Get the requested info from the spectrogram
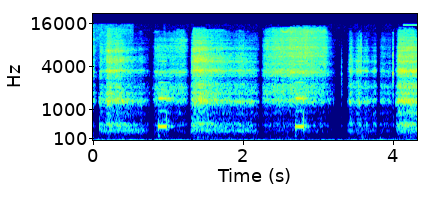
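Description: A hospitalised COVID-19 patient breathing quickly through an oxygen face mask, the air hissing in and out about once a second.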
